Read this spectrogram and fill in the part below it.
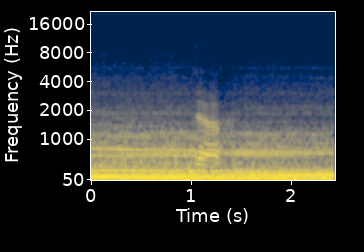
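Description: A Harley Road Glide with a Khrome Werks Outlaw exhaust roars loud and close as it dumps the clutch in second gear, a steady heavy engine drone with a brief rising note, alongside people talking.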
